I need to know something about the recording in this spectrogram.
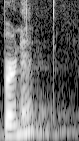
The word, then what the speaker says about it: Bernett: mispronouncing your last name which is not uh Bennett it is Bernett thank you uh so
